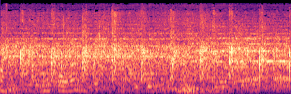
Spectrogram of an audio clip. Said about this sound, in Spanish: Que ahora sí, este aplauso unánime en toda la plaza marca que aquí se acaba su estación de penitencia.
